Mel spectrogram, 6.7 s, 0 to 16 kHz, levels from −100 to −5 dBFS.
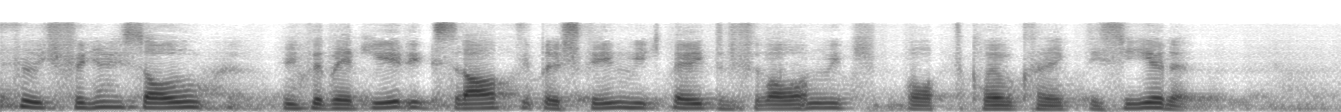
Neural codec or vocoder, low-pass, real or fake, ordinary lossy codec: codec, 16 kHz, 0.5 kbps, FreqCodec, larger model; 7.2 kHz; fake; MP3, 48 kbps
